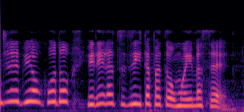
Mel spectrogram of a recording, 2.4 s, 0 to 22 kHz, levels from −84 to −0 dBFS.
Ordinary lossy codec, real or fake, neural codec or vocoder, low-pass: none; fake; codec, 24 kHz, 0.9 kbps, WavTokenizer, small release; 7.2 kHz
